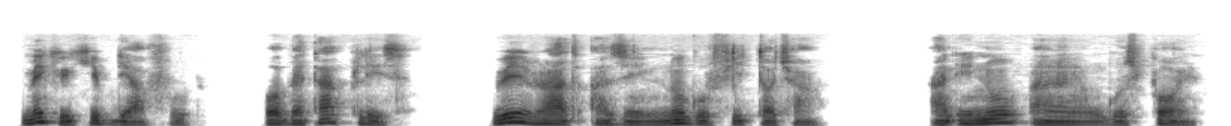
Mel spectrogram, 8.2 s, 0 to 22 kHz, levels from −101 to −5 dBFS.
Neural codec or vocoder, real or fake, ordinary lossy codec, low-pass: none; real; none; 7.2 kHz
